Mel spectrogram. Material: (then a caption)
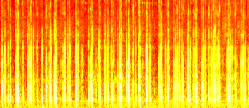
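Faux leather. Long nails tap and scratch the straps, buckle and sole of a rose-gold faux leather strappy flat sandal that is held up and then placed on the floor. The result is a quick run of light, crisp clicks and scratchy taps with very little low end.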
